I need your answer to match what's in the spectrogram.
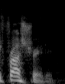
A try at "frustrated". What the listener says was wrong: Yeah, but you don't say the R.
